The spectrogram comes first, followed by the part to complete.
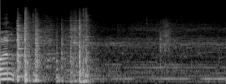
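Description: Corn husk crackling and rustling as a steamed tamale is peeled open over a plate: a quick run of crisp crackles and clicks in the first second. A faint steady low tone follows.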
